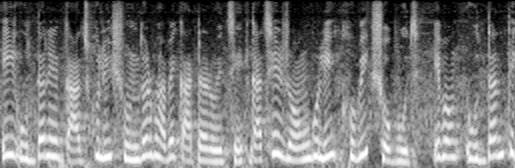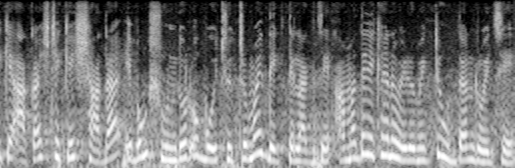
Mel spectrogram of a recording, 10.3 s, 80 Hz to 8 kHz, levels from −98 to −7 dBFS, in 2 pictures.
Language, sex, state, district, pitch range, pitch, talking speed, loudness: Bengali, female, West Bengal, Dakshin Dinajpur, 220-280 Hz, 245 Hz, 150 wpm, -13 LUFS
